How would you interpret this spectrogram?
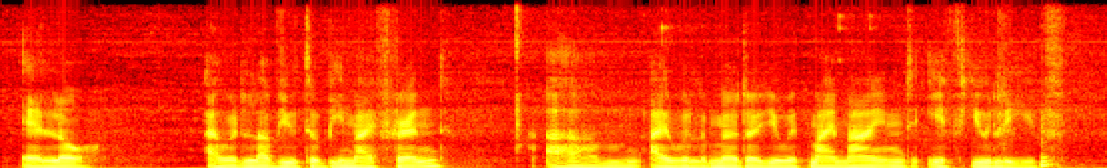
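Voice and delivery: put-on Spanish accent, "I" drawn out. Asked to play as the Spaniard in a bit, Spanish accent. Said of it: "You want me to do an accent".

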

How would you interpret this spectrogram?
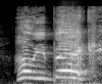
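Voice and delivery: irritated, very loud, very high, shrill shout. Retelling a quiet man yelling across a McDonald's, retelling a loud shout. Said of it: "hij riep keihard door de McDonald's".

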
